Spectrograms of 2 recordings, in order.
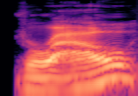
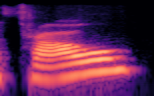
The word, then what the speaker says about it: Vrau: Yes, similarly to that, it's a Dutch word. Okay. So I'm also not 100% sure how to pronounce it. It's similar to the German Frau. Okay. But Dutch pronounces that beginning sound somehow between V and F.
